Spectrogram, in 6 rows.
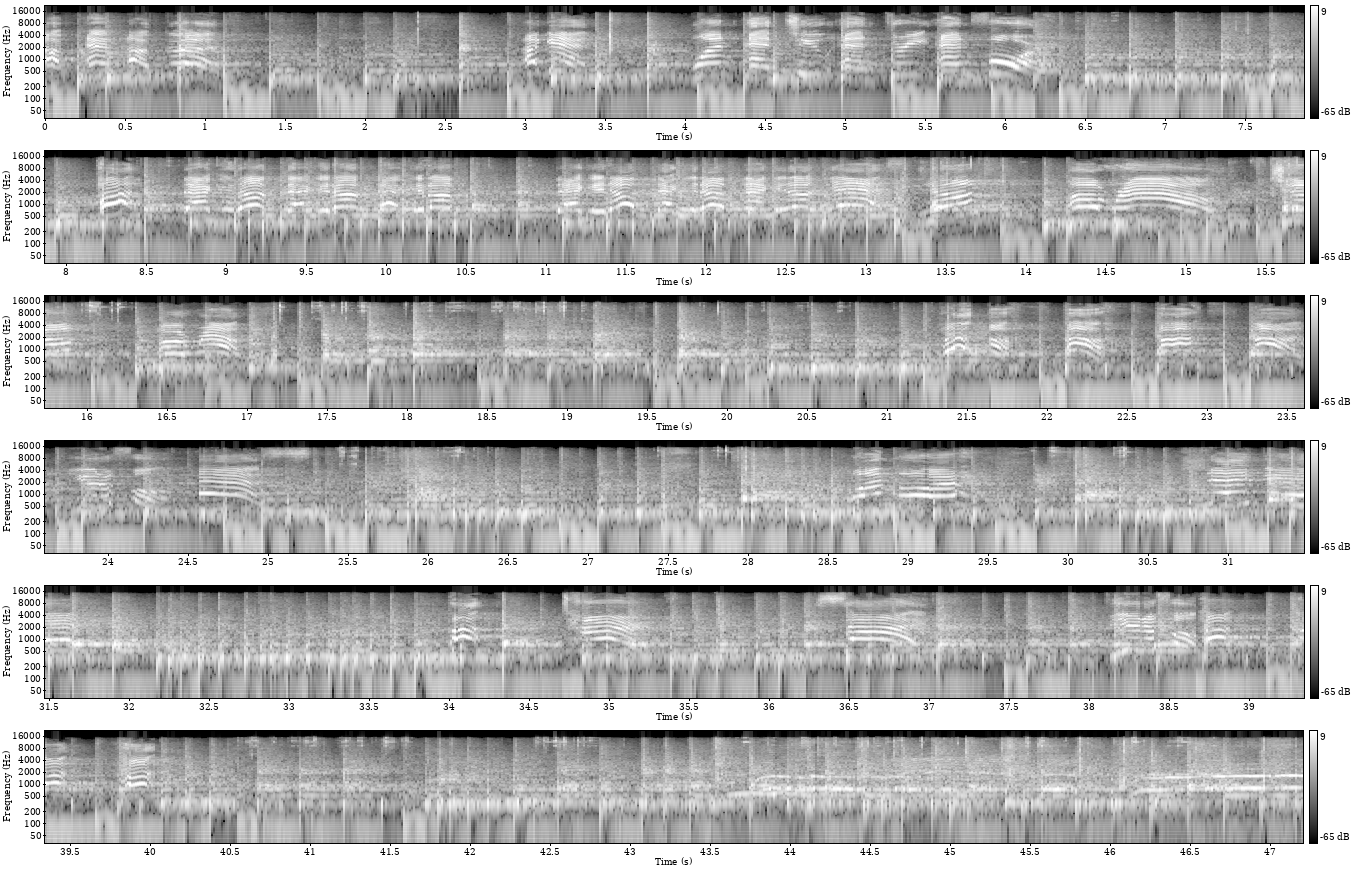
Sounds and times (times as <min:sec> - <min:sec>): Music: 0:00.0 - 0:47.2.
